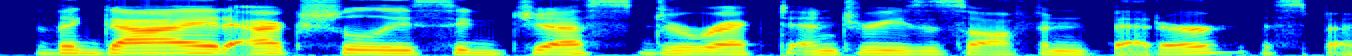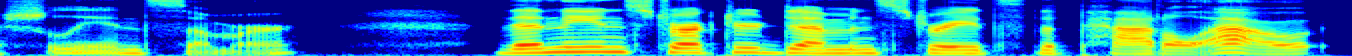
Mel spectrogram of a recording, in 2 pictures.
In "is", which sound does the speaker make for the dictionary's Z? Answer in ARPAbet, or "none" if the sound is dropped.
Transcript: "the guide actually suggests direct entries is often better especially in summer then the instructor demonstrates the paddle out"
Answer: Z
